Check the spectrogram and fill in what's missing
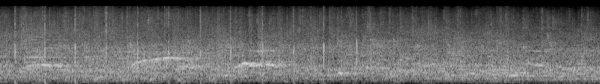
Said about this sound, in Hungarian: Hopp, itt van előttünk, tapsoljuk meg őket!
